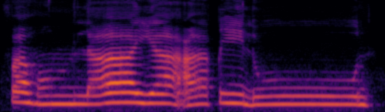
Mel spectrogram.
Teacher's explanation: لا پہ 2 کاؤنٹس، قاف ہیوی ہوگا اور نون پر 4 کاؤنٹس کا اسٹریچ. مد وہ مد ہے سٹاپ پر.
